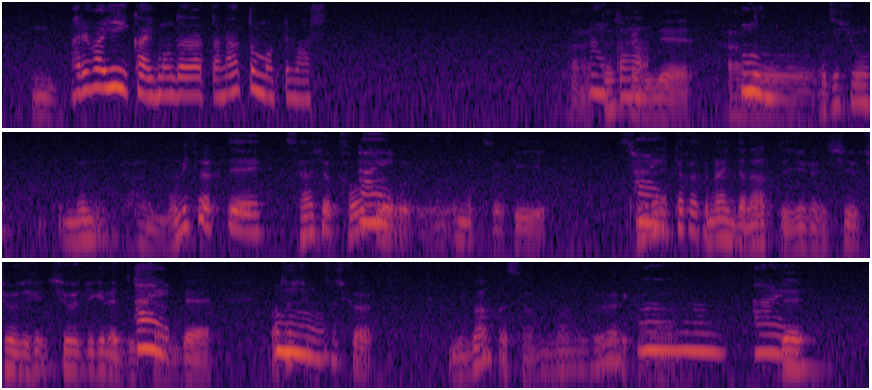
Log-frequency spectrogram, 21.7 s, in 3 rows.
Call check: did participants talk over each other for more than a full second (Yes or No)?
No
